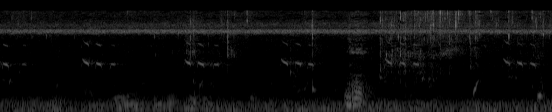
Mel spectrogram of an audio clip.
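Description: Bird calling with short, high chirps repeated a few times a second over low wind and water noise. A brief louder sound comes about two and a half seconds in.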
